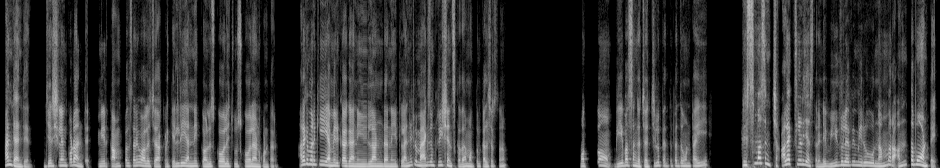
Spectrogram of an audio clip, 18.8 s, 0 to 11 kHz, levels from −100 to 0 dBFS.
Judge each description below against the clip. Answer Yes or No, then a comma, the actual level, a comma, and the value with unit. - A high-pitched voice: No, medium, 165 Hz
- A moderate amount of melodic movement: No, wide, 6.0 semitones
